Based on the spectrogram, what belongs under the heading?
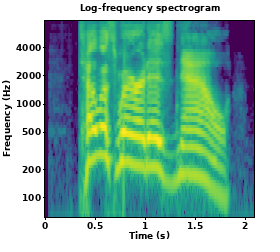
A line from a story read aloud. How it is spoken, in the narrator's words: Bruce shouted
